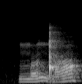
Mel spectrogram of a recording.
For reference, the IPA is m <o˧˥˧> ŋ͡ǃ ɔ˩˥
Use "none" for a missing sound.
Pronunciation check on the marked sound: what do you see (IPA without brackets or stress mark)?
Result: o˩˥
